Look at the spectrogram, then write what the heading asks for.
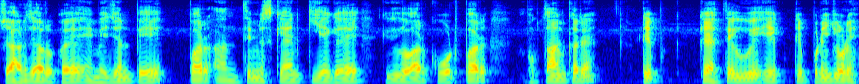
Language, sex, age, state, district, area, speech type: Hindi, male, 45-60, Madhya Pradesh, Jabalpur, urban, read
